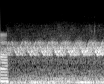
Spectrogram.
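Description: Car alarm siren warbling, its tone sweeping up and down several times a second, over a low rumble.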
